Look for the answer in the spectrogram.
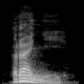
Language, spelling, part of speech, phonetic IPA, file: Russian, ранний, adjective, [ˈranʲːɪj], Ru-ранний.ogg
- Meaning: early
